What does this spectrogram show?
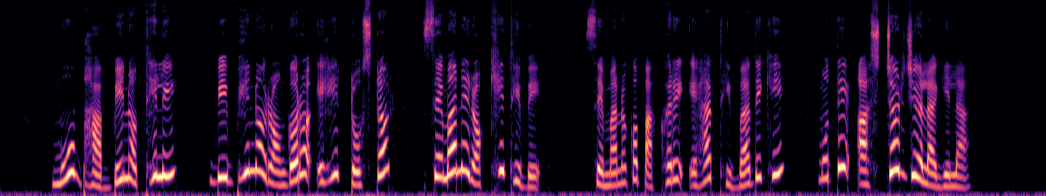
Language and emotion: Odia, surprised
